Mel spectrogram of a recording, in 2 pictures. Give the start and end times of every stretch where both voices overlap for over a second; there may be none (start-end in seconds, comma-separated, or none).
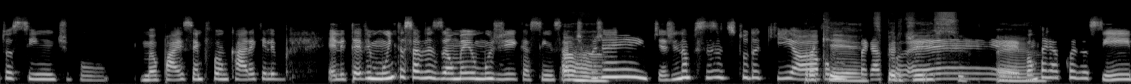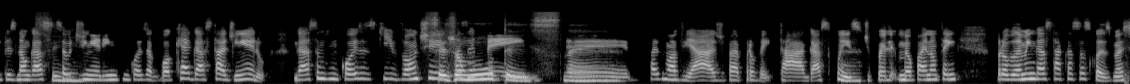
8.0-10.5, 15.5-17.6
